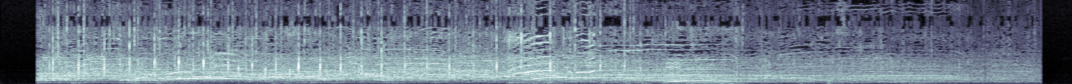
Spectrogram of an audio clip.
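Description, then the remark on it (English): A large stadium crowd in the stands at a women's race boos loudly and continuously, a dense wall of voices with scattered shouts and whistles rising above it, filling the whole stretch before cutting off abruptly. “And of course, you know, it's a dude out there kicking the women around, and the people in the stands were booing, and I'll play it for you in a second.”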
